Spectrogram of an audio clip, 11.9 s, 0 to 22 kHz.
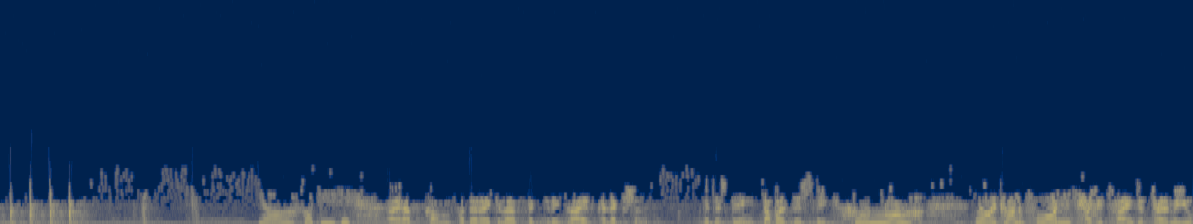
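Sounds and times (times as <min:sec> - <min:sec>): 
knocking on the front door of a home: 0:00.0 - 0:00.9
speech: 0:02.6 - 0:11.9.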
